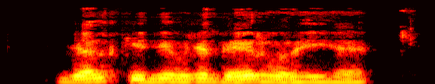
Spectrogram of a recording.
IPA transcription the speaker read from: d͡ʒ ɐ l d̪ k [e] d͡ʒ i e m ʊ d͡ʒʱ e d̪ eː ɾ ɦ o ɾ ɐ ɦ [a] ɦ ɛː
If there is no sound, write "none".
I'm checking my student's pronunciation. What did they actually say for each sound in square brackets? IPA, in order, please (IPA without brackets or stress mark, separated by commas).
i, i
